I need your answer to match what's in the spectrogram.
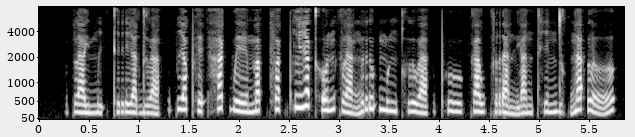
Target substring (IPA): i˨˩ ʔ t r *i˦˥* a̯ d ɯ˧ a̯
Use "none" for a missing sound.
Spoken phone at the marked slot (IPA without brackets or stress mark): i˧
